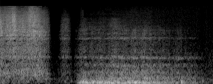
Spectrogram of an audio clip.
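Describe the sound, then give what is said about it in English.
A person breathes in a deliberately creepy way, with a loud, hissy breath, a brief pause, then a longer raspy breath over a low rumble. “Listen to this. This is the creepy way to breathe.”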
